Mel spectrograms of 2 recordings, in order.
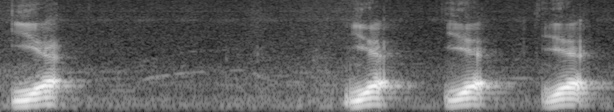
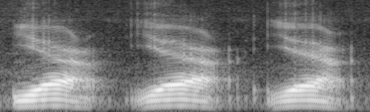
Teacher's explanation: Sedangkan ain, teman-teman, dia memiliki sifat jahar, nafas tertahan, kemudian dia memiliki sifat tawassut. Tawassut itu sedikit tertahan. Jadi suaranya tidak murni tertahan, tapi sedikit tertahan.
